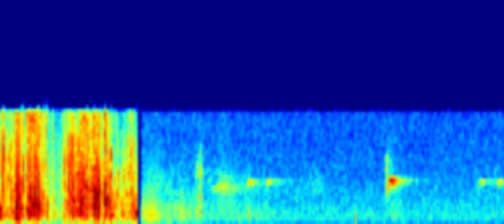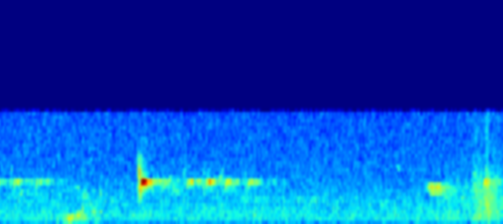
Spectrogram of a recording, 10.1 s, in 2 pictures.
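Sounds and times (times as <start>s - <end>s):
faint high bird calls: 2.0s - 7.9s.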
